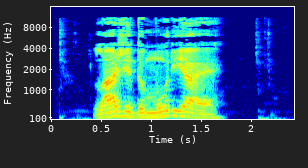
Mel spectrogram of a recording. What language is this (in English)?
Portuguese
